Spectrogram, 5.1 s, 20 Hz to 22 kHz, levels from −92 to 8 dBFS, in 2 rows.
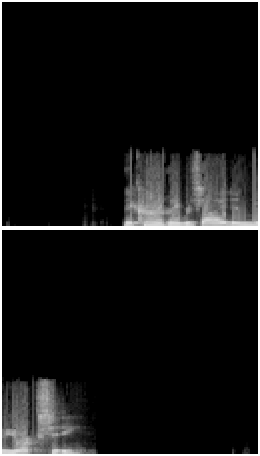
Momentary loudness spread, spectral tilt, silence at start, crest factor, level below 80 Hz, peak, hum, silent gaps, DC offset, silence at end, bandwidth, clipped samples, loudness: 7 LU; -6.5 dB/octave; 1.2 s; 16 dB; -46 dBFS; 0 dBFS; none; none; under 0.1%; 1.8 s; 7.6 kHz; under 0.1%; -13 LUFS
